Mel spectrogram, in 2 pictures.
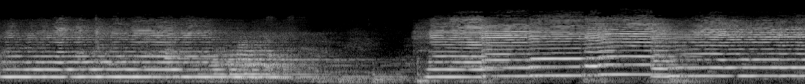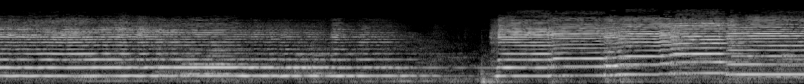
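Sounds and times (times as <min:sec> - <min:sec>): alto saxophone melody: 0:00.0 - 0:16.0.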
